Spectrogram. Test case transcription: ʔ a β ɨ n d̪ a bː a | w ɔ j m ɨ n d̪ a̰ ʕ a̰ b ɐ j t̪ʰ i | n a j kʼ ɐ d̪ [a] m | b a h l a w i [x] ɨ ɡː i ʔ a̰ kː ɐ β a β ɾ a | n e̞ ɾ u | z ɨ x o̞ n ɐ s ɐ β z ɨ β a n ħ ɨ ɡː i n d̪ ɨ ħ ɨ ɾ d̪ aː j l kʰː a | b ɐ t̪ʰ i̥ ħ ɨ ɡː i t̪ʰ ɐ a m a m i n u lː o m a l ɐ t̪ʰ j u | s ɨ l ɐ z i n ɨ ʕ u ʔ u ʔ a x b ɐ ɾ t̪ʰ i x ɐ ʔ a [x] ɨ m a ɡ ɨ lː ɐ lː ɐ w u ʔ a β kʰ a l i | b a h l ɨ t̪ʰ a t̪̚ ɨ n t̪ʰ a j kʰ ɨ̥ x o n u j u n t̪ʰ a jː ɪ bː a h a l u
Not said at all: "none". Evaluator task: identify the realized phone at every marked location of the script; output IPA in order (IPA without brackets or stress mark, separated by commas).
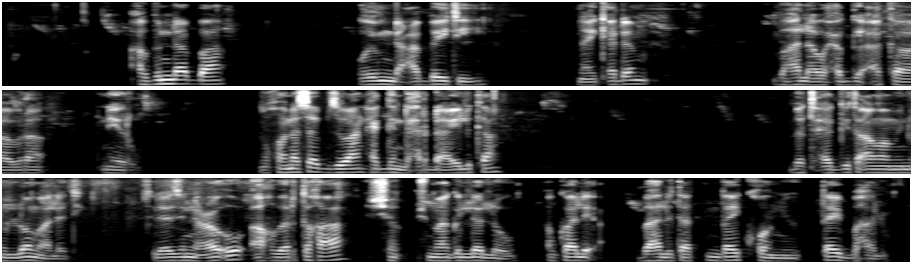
ɐ, ħ, ʃ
